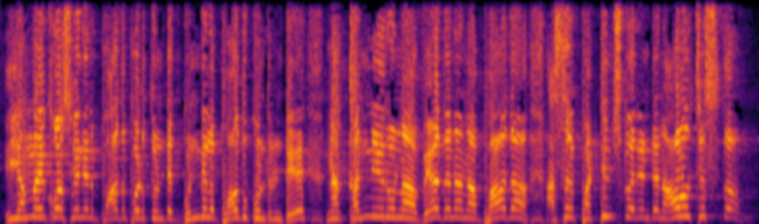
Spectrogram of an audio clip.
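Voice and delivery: loud, high, fervent preaching to the crowd; full-force preaching. Acted. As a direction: preach it out, building and calling hallelujah. (బిగ్గరగా, ఉత్సాహంగా ప్రసంగం)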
